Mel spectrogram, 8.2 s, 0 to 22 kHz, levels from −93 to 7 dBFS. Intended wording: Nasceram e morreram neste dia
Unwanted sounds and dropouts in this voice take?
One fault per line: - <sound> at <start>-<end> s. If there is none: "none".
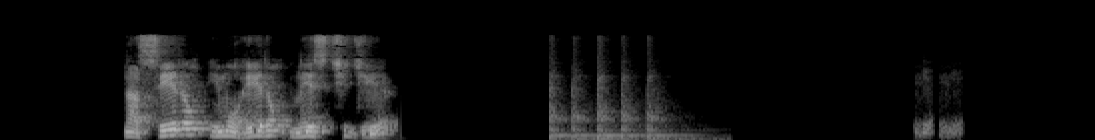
- thud at 4.1-5.5 s
- laugh at 6.8-7.2 s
